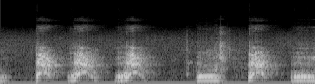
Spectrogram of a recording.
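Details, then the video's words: Dog barking because her microwaved spaghetti is too hot: six barks in four seconds, alternating sharp, rasping barks with lower, more tonal, howl-like ones in a steady, insistent rhythm. "My Dog Emily Barking"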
